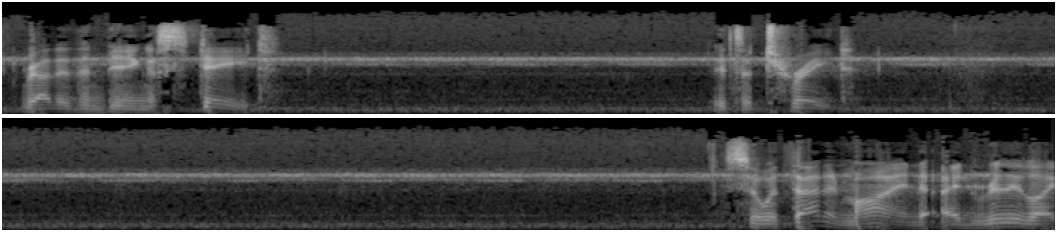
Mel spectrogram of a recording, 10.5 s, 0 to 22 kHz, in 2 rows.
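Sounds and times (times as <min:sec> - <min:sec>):
high-pitched chorus of crickets chirping: 0:00.0 - 0:10.5
soft low rumble of ambient noise: 0:00.0 - 0:10.5
speech: 0:00.1 - 0:01.6, 0:03.6 - 0:04.4, 0:09.0 - 0:10.5.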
